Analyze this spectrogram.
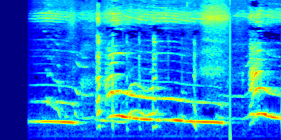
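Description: An Italian Greyhound howls in long, wavering, tuneful notes that slide gently up and down.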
